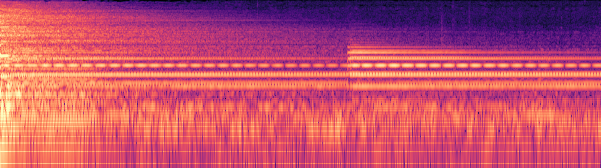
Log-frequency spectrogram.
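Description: Bell-like tones ringing out and fading as the music's last chord dies away; about three and a half seconds in, a new bell-like note is struck and slowly fades.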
